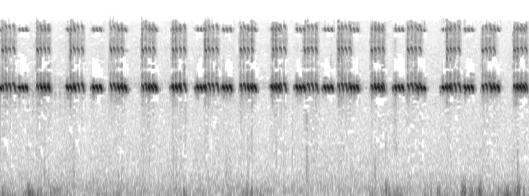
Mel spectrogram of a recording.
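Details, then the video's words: High, trilling cricket chirps repeating about four times a second in a regular beat, with faint low thumps and rustling in the background. Recording played to stop rats from approaching. "SUARA JANGKRIK UNTUK MENGUSIR TIKUS"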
